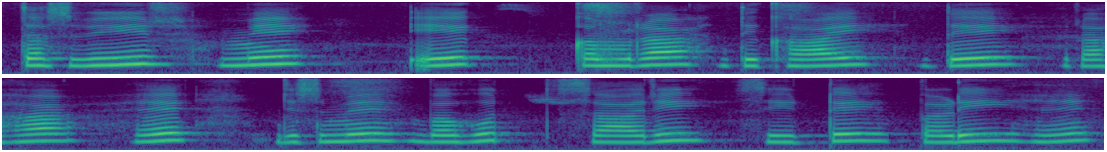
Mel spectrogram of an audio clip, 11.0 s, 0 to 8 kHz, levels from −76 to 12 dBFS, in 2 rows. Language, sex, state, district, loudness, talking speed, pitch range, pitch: Hindi, female, Uttar Pradesh, Lucknow, -17 LUFS, 75 wpm, 245-275 Hz, 265 Hz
